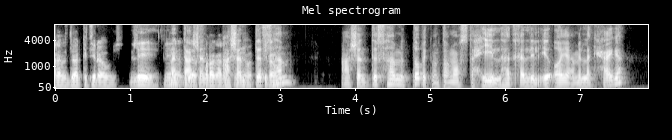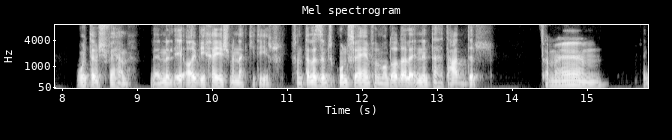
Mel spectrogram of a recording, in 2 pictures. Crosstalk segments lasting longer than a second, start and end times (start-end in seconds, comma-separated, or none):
1.5-3.0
